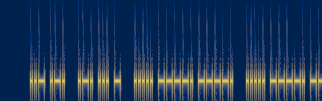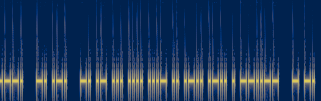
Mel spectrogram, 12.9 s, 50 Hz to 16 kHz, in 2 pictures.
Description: Morse code, heard as a keyed tone, about 30 wpm, 700 Hz. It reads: UR RST 599 599 NR NASHVILLE, TN
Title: Practice QSO - Exchange 1 - Beginning - 30wpm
